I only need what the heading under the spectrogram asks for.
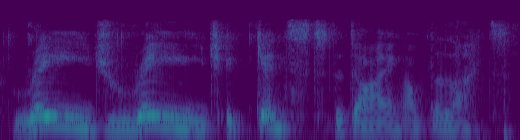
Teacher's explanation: in this case I have a long a that is being emphasized and it makes the lines sound forceful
